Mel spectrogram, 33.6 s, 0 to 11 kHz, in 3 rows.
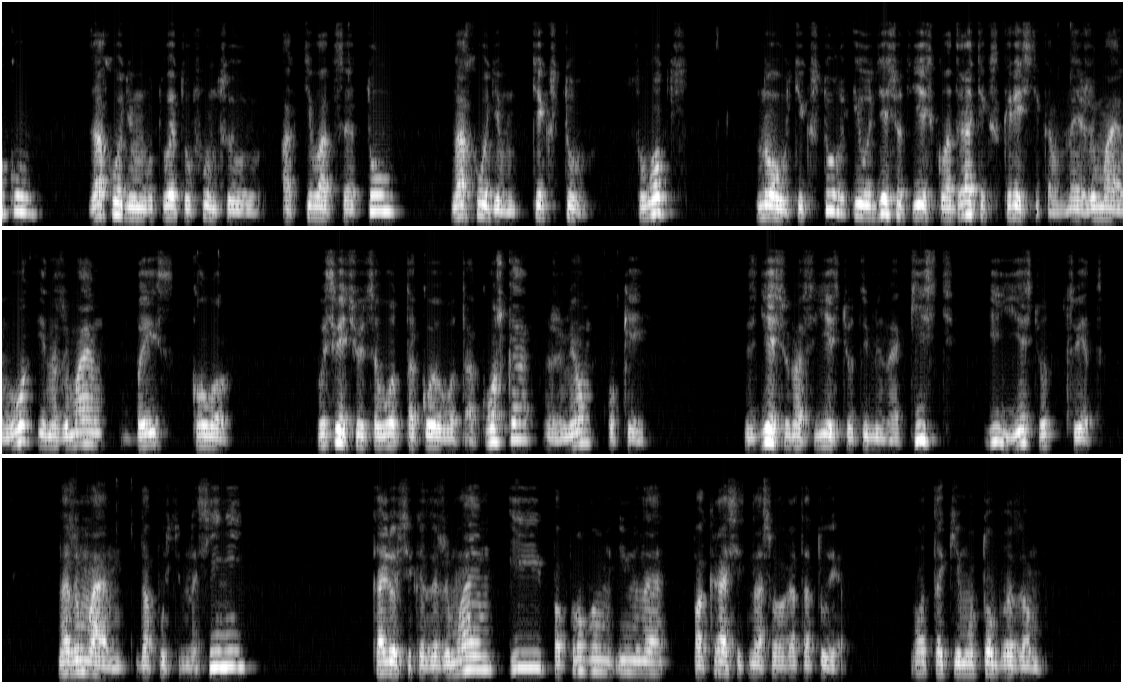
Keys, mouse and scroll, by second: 3.3 click, 10.5 click, 18.1 scroll down 3, 23.5 click, 23.5-24.1 scroll down 6, 24.6-25.1 scroll up 2, 25.1-25.5 scroll down 1, 25.8 middle click, 26.9 scroll down 2, 31.2 click, 31.2-32.5 scroll up 4.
